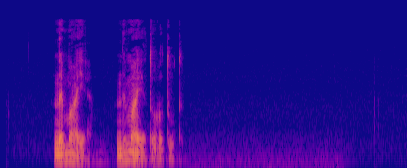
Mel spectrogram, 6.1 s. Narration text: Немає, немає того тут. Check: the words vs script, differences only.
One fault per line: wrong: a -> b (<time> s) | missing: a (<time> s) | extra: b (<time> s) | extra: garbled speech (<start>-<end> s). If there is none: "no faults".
no faults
